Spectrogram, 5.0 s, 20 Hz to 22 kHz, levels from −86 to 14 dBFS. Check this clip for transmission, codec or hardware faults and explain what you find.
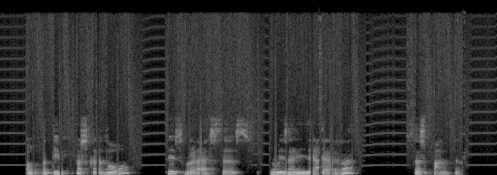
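Two faults turn up: a converter problem running through the whole speech clip, and two brief MP3 decoding breaks.

Converter idle tones: an undithered delta-sigma converter settles into repeating bit patterns, leaving a whistle around 1.5 kHz, about 21 dB below the speech, throughout.

Broken MP3 bit reservoir: likely lost frames sent the decoder borrowing wrong bytes, producing short chirps or gaps at 3.18–3.22 s, just after "pescador tres braces més", and at 4.62–4.66 s, each about 40 ms long, with 24 ms frames.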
